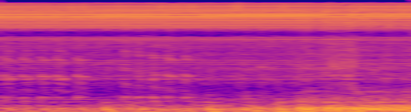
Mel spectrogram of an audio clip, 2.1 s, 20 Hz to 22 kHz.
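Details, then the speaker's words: 1994 Dodge Dakota 5.2L V8 that wouldn't start when cold (relays clicking continuously) after the bad PCM was replaced; fuel pump kicks on at key-on, and the engine catches and settles into a low, steady rumble: normal start and idle. "look at that i solved the problem as soon as i turned that key i could hear the fuel pump kick right on so that's the issue guys pcm was bad"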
